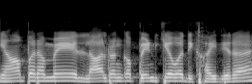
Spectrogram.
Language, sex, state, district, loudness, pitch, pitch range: Hindi, male, Uttar Pradesh, Lucknow, -12 LUFS, 155 Hz, 145-165 Hz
